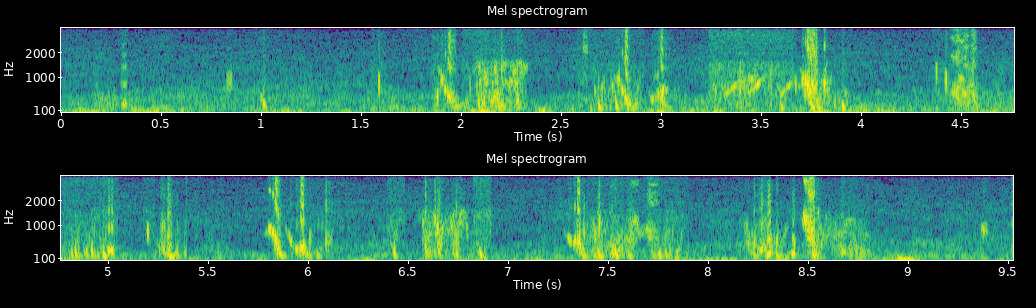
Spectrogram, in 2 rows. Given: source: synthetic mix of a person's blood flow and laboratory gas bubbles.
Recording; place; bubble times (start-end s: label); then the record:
Doppler ultrasound of blood flow; subclavian vein
0.29-0.35 s: bubbles
0.81-0.87 s: bubbles
0.97-1.06 s: bubbles
1.55-1.62 s: bubbles
1.84-2.33 s: bubbles
2.58-3.07 s: bubbles
3.23-3.96 s: bubbles
4.34-4.61 s: bubbles
4.76-5.05 s: bubbles
5.17-5.39 s: bubbles
5.78-6.18 s: bubbles
6.39-6.48 s: bubbles
6.54-6.92 s: bubbles
7.26-7.90 s: bubbles
8.15-8.83 s: bubbles
9.36-9.41 s: bubbles
9.50-9.53 s: bubbles
From the record:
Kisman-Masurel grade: 242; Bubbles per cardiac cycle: several, 3 to 8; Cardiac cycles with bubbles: 100%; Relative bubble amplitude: moderate (0.250 to 0.450); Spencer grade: 3 (all of the cardiac periods contain showers or single bubble signals, but not dominating or overriding the cardiac motion signals); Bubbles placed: anywhere in the cardiac cycle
